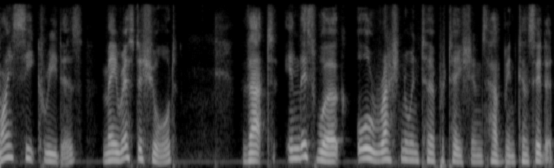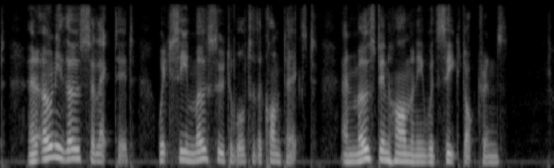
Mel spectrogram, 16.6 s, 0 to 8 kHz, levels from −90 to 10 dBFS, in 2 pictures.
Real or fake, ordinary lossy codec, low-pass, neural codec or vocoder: fake; AAC, 48 kbps; 7.2 kHz; codec, 16 kHz, 6 kbps, DAC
